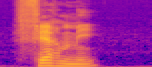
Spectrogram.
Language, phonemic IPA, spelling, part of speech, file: French, /fɛʁ.me/, fermé, verb / adjective, Fr-fermé.ogg
- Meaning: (verb) past participle of fermer; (adjective) 1. closed 2. switched off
